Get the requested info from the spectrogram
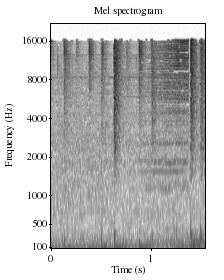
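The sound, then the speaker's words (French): Heavy trucks that brought cranes the day before idle and rumble with a steady low engine drone, broken by short metallic clanks and hissing bursts, at a busy construction site for a new kiln. “Là, c'est les camions qui ont amené les grues hier.”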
